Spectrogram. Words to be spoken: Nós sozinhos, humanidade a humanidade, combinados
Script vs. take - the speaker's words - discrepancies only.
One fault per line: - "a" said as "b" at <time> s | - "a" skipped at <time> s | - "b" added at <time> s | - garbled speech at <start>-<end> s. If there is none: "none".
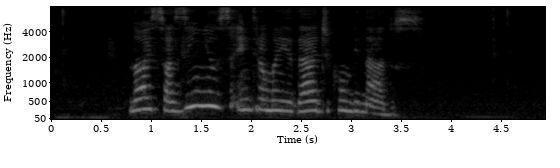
- "humanidade" said as "entre" at 1.8 s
